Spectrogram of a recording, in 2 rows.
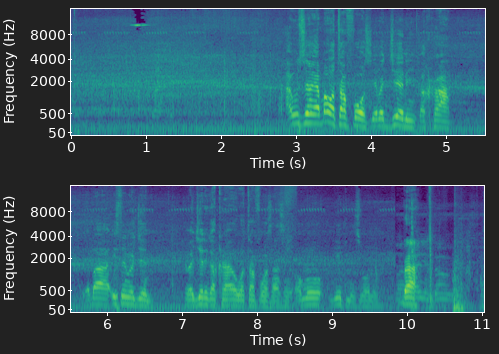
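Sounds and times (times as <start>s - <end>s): engine idling low rumble: 0.0s - 10.1s.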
